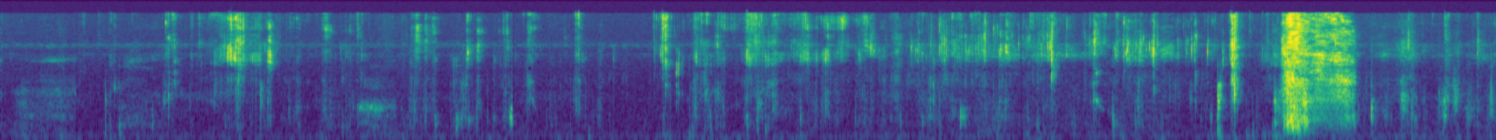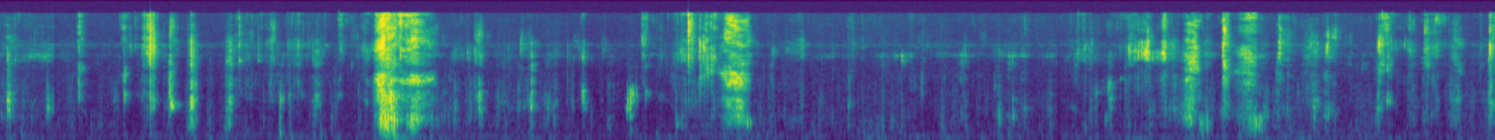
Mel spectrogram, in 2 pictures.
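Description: Close-miked eating sounds: wet chewing, lip smacks and clicks from a mouthful of rice and curry eaten by hand, with a few louder bursts near the middle.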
